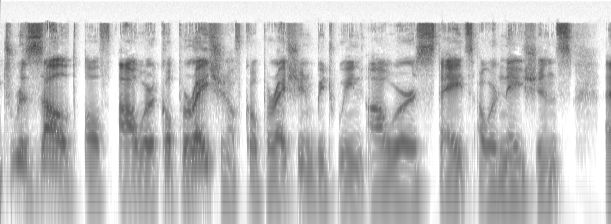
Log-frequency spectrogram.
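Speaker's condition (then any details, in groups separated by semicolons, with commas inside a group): No condition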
